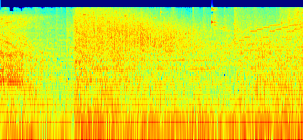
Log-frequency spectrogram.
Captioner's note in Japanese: 衝撃音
